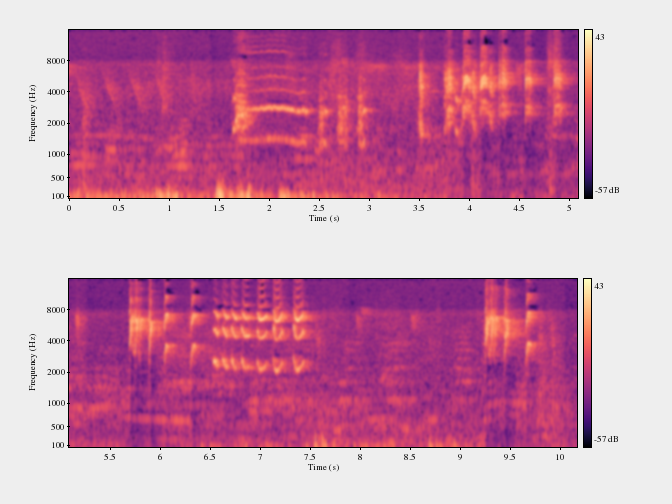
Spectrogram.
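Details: Orange-headed thrush at a bird singing competition, giving bursts of bright, rapid chirped and whistled phrases high in pitch, separated by short pauses, over background noise and low rumble.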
